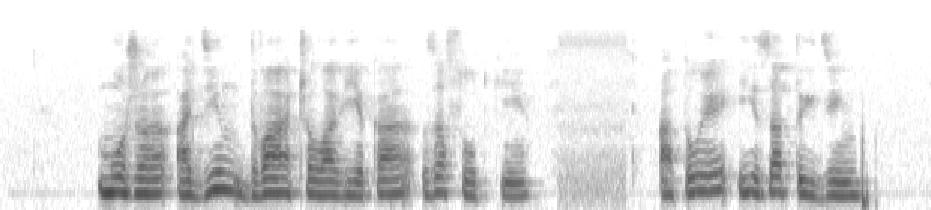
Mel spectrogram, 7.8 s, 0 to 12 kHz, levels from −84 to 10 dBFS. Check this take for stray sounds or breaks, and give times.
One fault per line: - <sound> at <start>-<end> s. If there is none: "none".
none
